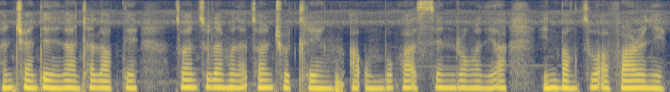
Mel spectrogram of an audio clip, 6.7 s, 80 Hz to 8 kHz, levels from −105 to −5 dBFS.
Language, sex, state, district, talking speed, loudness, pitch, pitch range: Mizo, female, Mizoram, Aizawl, 250 wpm, -17 LUFS, 180 Hz, 175-185 Hz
